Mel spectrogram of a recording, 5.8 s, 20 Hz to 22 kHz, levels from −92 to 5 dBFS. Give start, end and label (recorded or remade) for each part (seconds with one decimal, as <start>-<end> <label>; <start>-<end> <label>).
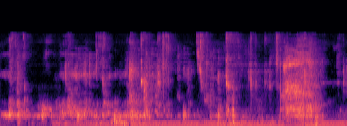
0.0-0.5 recorded; 0.5-1.0 remade; 1.0-3.8 recorded; 3.8-4.8 remade; 4.8-5.8 recorded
